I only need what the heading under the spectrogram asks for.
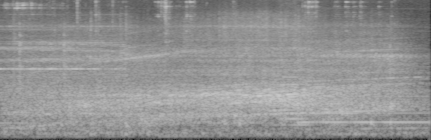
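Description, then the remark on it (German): A passenger train to Leipzig, coming from Binz, rolls steadily along the rails with a continuous broad rumble, a faint metallic whine running through it, and no voices. “Der Zug nach Leipzig kam aus Binz.”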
